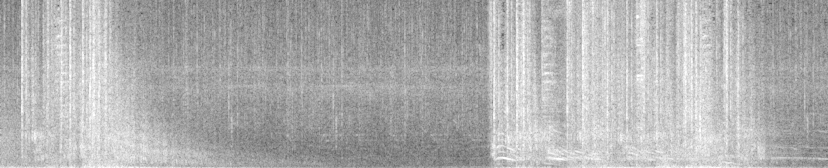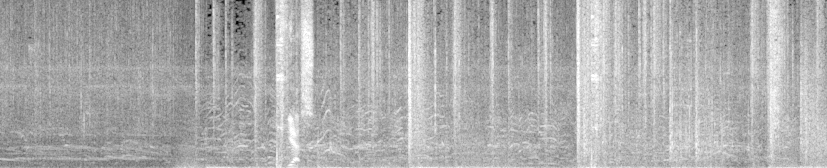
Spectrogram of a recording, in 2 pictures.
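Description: Flames crackle as a building burns.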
